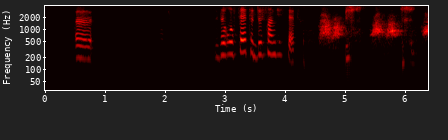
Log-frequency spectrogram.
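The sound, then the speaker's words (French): An agitated dog barks: one short, sharp bark, then after a pause a rapid run of yaps and yelps, followed by a person talking. “le chien s'énerve, je sais pas si c'est la vue.”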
